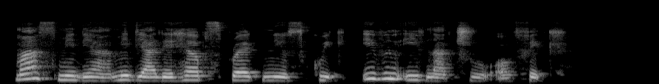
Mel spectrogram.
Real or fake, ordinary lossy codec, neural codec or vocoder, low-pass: real; none; none; none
